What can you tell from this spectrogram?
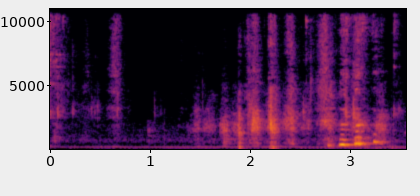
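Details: Golden Retriever puppy being dramatic: quiet breathy rustles give way to short, high, strained whimpers clustered near the end, over a steady low electrical hum.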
